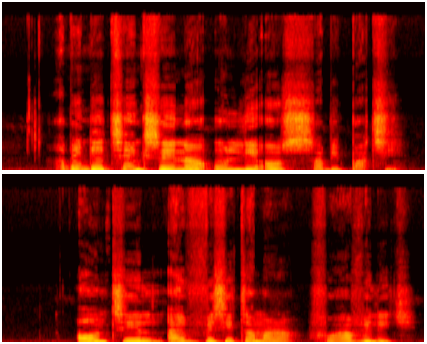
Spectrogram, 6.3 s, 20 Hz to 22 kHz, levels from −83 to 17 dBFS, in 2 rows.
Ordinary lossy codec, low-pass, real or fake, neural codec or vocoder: none; none; fake; vocoder, 48 kHz, 128 mel bands, Vocos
